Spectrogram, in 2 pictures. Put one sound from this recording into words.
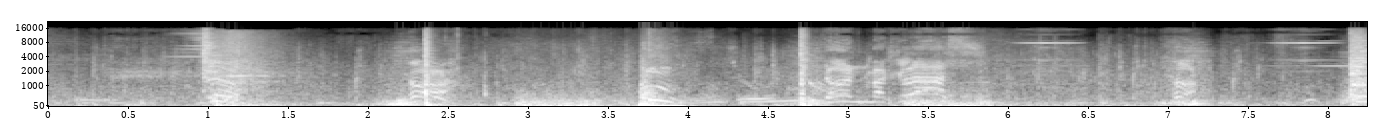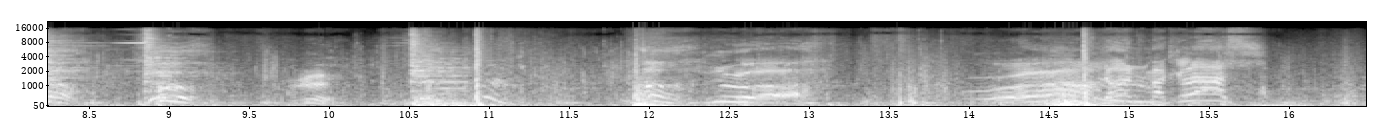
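Steel blades clash and clang in quick, sharp strikes.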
